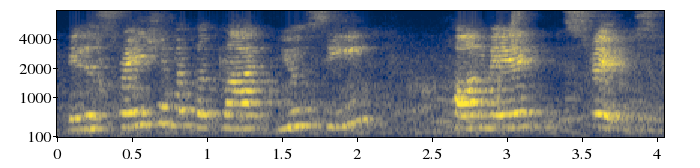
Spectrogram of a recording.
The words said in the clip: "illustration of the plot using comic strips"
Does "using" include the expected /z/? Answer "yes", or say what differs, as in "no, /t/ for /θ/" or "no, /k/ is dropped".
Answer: no, /s/ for /z/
